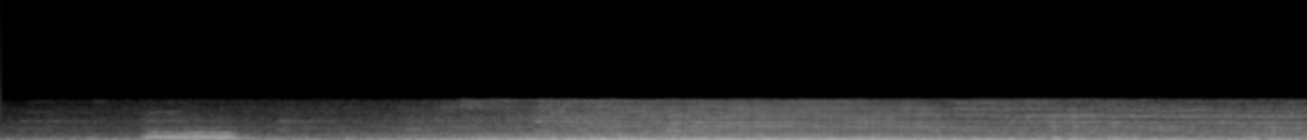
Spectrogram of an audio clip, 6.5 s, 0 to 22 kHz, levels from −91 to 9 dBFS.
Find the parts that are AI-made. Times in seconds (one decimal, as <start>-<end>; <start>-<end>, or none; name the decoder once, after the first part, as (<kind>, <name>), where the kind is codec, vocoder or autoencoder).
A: 3.6-4.6 (vocoder, Vocos)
